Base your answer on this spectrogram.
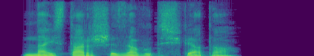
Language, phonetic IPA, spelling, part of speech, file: Polish, [najˈstarʃɨ ˈzavutʲ ˈɕfʲjata], najstarszy zawód świata, phrase, Pl-najstarszy zawód świata.ogg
